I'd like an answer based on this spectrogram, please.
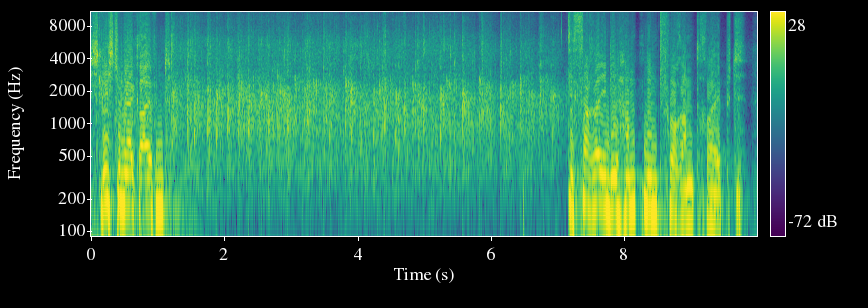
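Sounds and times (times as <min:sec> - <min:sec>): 
speech: 0:00.2 - 0:01.4, 0:07.2 - 0:09.8
audience applause at a church community gathering in a hall: 0:00.6 - 0:07.6.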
